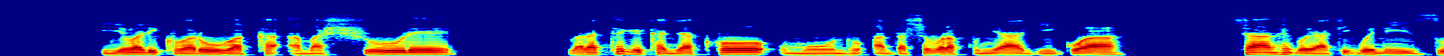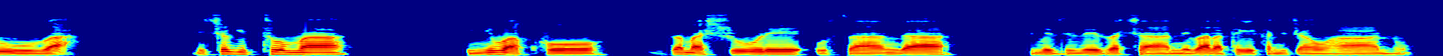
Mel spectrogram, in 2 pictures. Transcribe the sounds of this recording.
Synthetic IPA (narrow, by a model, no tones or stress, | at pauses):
ijo̞βaɾikʰo̞βaɾuːβakʰa̰ʔamaʃuːɾe̞ | βaɾate̞ɡe̞kaɲakʰo̞umuːnhuʔadaʃo̞βo̞ɾakuɲaːɡiɡwa | t͡ʃaːŋɦe̞ŋɡo̞jakiɡwe̞niːzuːβa̰ | nit͡ʃo̞ɡitʰuma | iɲuβakʰo̞ | zamaʃuːɾe̞usaːŋɡa | z̥ime̞ze̞ne̞ːzat͡ʃaːne̞βaɾate̞ɡe̞kanid͡ʒaho̞ɦaːn̥hṵ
